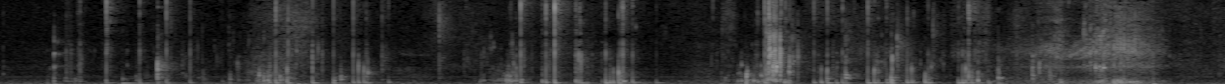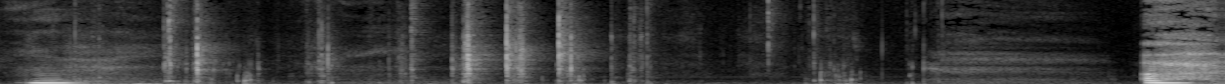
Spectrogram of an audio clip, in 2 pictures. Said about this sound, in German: Damit ihr mich auch fein trinken hört, erstmal geprüft, ob hier das Aufnahmeding noch weiterläuft. Eine Zeit lang hatte ich ja immer einen schönen Wackelkontakt. Ah. Schön stilles Wasser. Prost.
